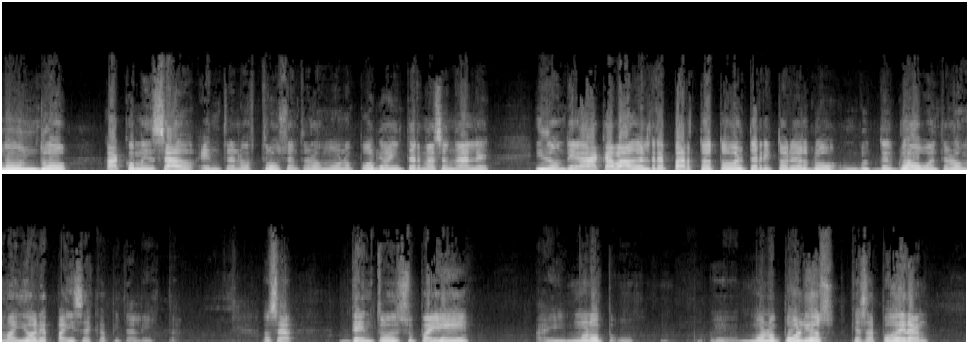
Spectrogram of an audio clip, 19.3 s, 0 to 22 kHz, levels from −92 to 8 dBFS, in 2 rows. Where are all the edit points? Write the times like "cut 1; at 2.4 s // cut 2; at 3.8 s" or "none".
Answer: cut 1; at 18.1 s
